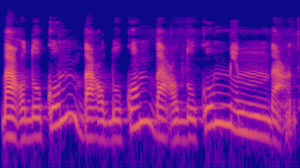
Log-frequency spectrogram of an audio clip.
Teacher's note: بعضکم میم کے اوپر شدہ ہے تو میم کو تھوڑا ٹائم دیں گے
